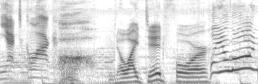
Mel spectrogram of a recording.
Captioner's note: sigh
